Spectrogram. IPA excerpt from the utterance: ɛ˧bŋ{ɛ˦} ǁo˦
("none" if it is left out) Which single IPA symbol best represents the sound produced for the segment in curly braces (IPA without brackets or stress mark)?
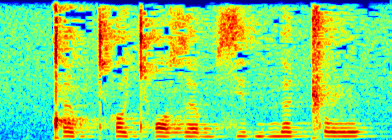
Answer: ɛ˧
